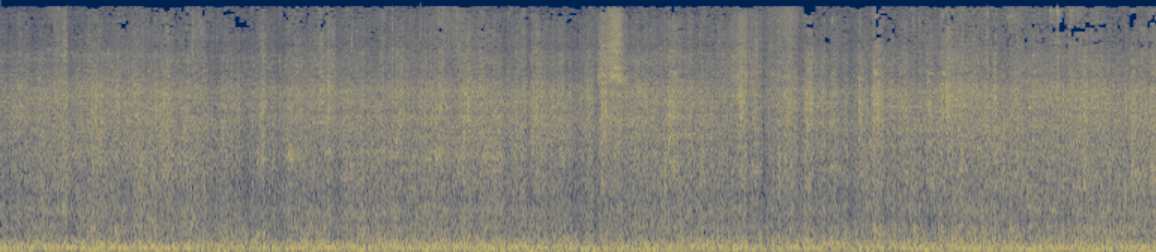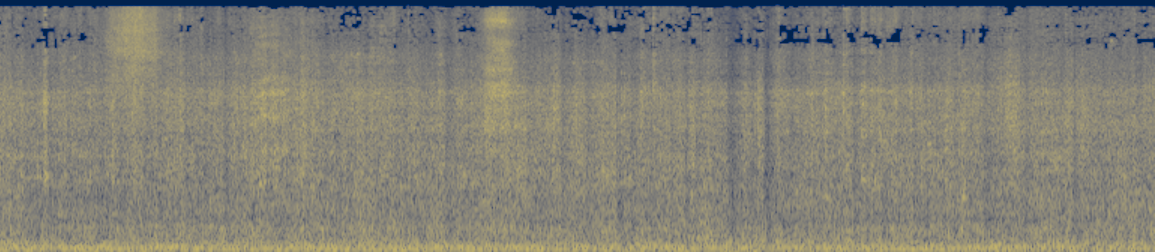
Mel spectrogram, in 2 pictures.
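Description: Loaded coal hopper cars of a freight train rolling steadily past, the continuous noise of steel wheels on rail.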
